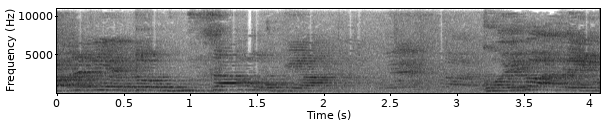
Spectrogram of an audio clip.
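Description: A young child speaking lines in a high voice, easing off briefly about two seconds in, then carrying on.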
